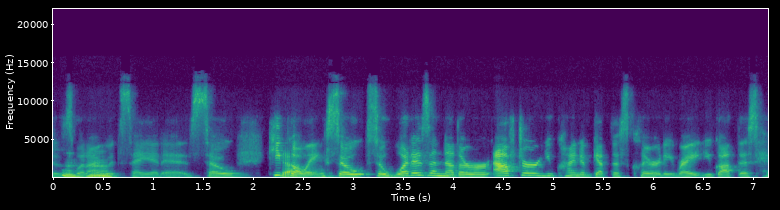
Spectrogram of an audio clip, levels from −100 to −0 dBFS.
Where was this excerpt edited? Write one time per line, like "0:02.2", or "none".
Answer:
0:04.4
